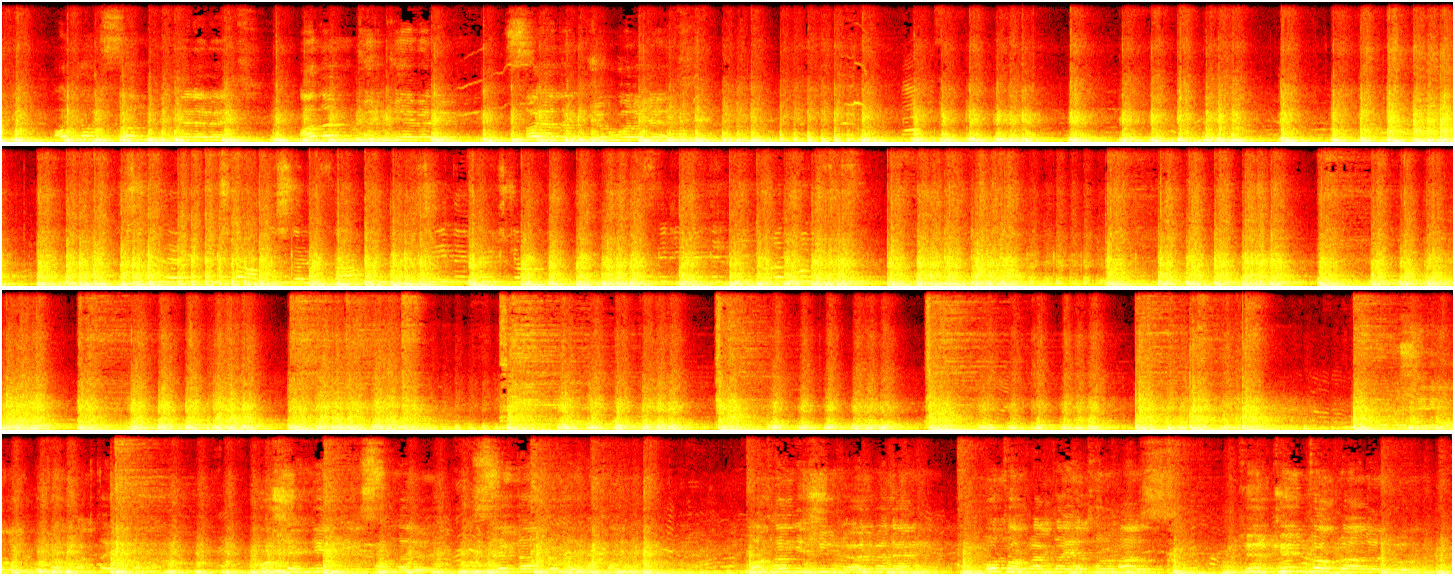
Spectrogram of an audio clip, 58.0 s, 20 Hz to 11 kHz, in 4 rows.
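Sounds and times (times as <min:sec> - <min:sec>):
bass and snare drums beating: 0:00.0 - 0:58.0
marching band playing: 0:00.0 - 0:58.0
bugles sounding: 0:11.0 - 0:57.8.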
